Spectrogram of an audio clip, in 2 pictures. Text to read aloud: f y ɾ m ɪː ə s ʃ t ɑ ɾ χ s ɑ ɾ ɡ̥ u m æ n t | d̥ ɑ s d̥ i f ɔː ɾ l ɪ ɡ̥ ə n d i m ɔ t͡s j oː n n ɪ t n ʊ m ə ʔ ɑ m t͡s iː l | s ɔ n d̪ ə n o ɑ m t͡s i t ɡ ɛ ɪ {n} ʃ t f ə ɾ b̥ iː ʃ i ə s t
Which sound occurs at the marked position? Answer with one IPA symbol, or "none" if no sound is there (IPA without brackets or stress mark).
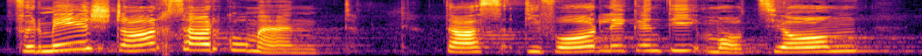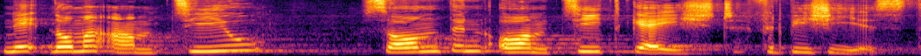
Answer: none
